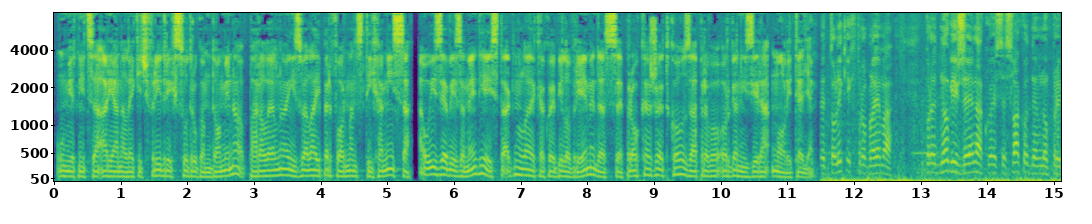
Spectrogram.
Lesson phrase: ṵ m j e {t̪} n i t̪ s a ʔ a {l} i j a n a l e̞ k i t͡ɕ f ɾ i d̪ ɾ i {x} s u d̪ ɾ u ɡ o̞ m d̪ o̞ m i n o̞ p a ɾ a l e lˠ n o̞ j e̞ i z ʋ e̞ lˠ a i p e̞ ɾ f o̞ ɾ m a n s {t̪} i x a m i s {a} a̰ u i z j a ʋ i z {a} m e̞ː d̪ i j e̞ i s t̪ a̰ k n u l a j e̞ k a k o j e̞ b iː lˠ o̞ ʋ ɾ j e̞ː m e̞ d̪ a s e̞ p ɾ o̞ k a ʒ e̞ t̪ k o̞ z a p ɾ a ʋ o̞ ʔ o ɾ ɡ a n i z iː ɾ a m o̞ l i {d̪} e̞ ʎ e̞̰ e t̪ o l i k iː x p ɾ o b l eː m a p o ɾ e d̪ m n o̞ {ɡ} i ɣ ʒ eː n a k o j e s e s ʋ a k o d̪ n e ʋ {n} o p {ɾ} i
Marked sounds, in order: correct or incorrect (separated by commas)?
correct, incorrect, correct, correct, correct, correct, incorrect, correct, correct, correct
